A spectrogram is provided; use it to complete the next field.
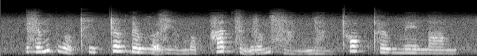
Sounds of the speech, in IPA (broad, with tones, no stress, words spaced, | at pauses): zə˨˦mkwo˧˩t̪ʰi˨˩p̚t̪ə˧w ɗə˧w lo̰˧˨zi̤˨˩ə̯ mɔ˨˩p̚ha˦˥t̚sə̰˧˨nvə˨˦m sa̤˨˩ŋɲa̤˨˩ŋ t̪ʰɔ˦˥k̚t̪ʰə˧w me˧na˧m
